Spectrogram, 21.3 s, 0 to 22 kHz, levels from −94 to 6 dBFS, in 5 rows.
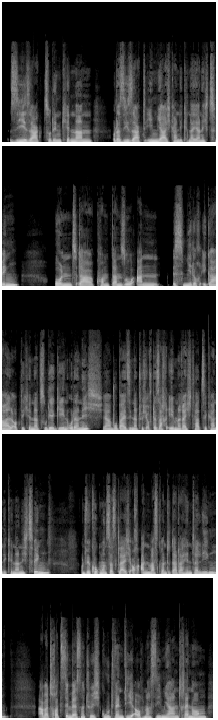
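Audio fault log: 7.31 s, skip ahead: With later audio already waiting, a stretch of roughly 0.7 s of speech was thrown away, either lost on the way or discarded when the jitter buffer overflowed, and nothing was put in its place. Playback lurches forward with no silence or fill, the speech on either side of the jump butting straight together. The missing portion simply never sounds, and the latency drops by about the same amount.
7.43–12.81 s, jitter buffer speed-up: The jitter buffer was holding more audio than its target, so the receiver worked the excess down by repeatedly removing slivers one or a few pitch periods long, taking out around a third of a second in total over these five seconds. The speech plays back at about 106% of normal rate while the pitch stays put, so it comes across as slightly rushed, with syllables crowding together.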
